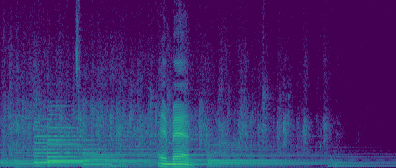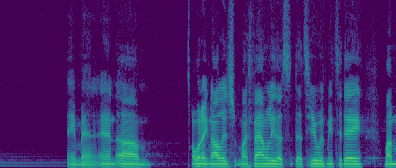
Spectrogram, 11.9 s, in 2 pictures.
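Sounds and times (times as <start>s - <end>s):
audience applause: 0.0s - 5.1s
speech: 2.4s - 3.2s, 7.0s - 11.8s.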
